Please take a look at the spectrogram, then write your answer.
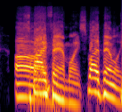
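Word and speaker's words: SPY×FAMILY: called uh spy family spy family the x is silent oh okay it is there for stylistic reasons alone okay gotcha uh we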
